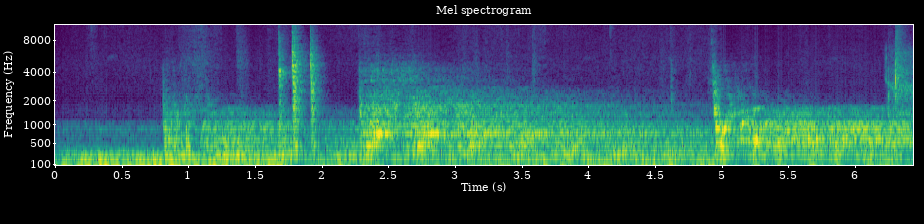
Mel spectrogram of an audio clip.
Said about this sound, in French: c'est des longs ressorts reliés à des pots de tambour, ça résonne, ça réverbe, et Gorkem en joue à la fois avec un archet et avec des maillots, c'est le bordel quoi.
